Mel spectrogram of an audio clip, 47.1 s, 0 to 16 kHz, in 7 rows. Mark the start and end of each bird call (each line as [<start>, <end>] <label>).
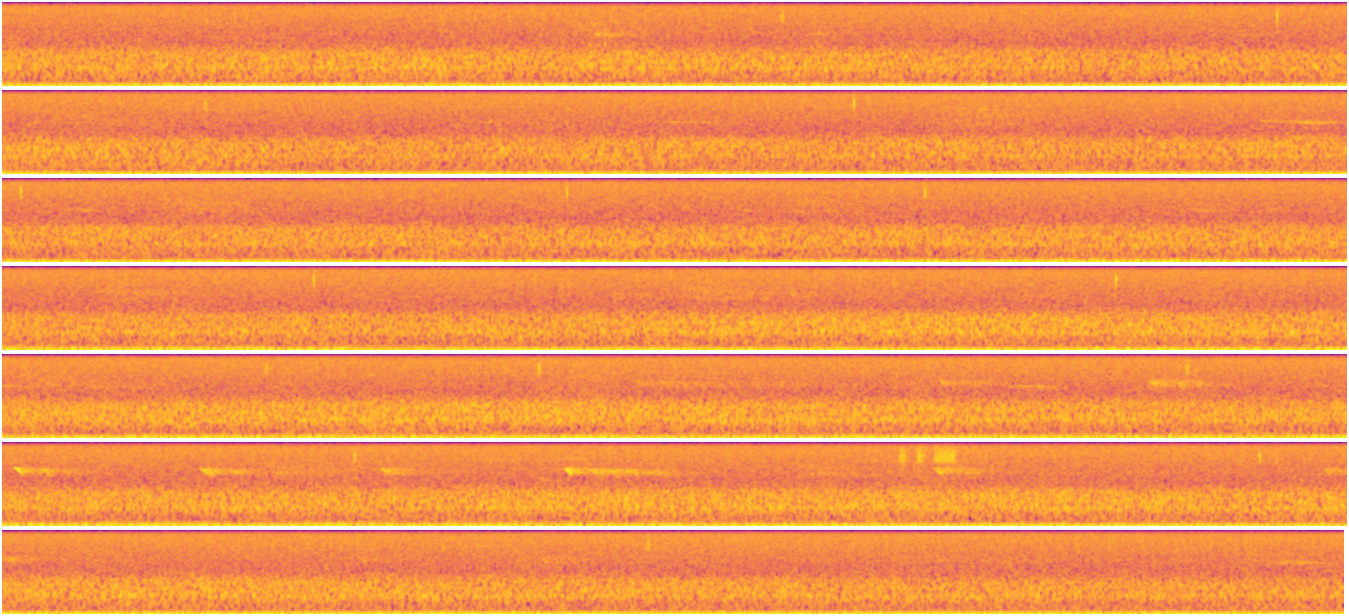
[0.00, 3.15] American Robin (Turdus migratorius)
[12.85, 13.65] Blue Jay (Cyanocitta cristata)
[33.35, 38.55] American Goldfinch (Spinus tristis)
